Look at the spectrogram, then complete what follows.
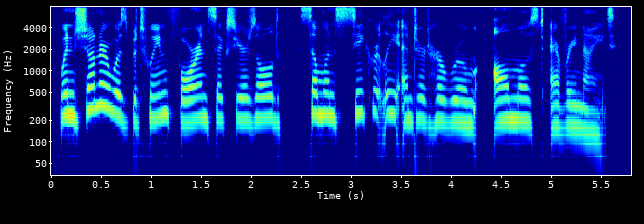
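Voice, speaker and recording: A woman voicing a gentle, clever teenage girl in a fantasy audiobook, calm and quietly teasing. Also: medium pitch, moderate pace, no echo, clean studio sound, lightly acted. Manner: soft, calm, composed. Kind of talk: audiobook fantasy character dialogue.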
